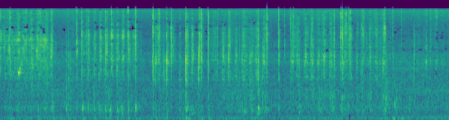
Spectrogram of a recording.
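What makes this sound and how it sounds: Fingertips press and rub Blu-Tack over the plastic keys of a white aluminium-framed computer keyboard to clean it. The result is a dense run of quick, clicky, scratchy taps and rubs, bright and dry with almost no low end or ring.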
